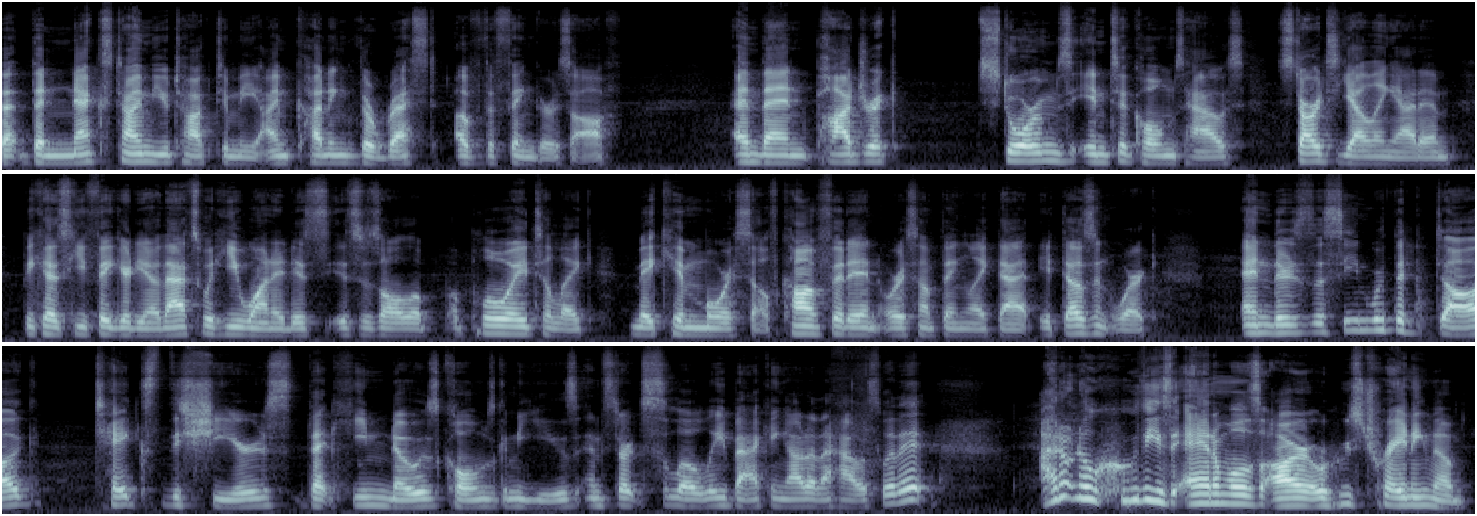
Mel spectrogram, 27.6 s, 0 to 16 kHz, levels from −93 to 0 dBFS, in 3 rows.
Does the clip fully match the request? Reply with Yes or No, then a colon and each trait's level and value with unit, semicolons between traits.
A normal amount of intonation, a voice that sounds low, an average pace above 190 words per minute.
Yes: average, 3.2 semitones; low, 120 Hz; average, 200 wpm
